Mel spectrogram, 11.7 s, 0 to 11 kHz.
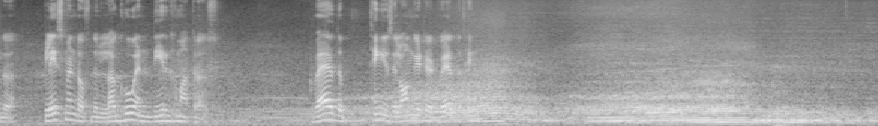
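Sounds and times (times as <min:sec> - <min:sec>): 
speech: 0:00.0 - 0:03.0, 0:04.2 - 0:06.6
motorcycle engine revving: 0:03.0 - 0:11.7.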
